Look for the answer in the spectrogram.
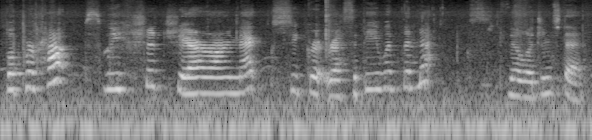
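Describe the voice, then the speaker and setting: Kid reading a play part out loud, high voice, kinda far from mic. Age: child. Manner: scripted, deliberate recital. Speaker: student reader. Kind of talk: reader's theater reading aloud. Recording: distant mic, noisy room ambience.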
